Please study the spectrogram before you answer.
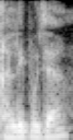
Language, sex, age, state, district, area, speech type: Assamese, male, 60+, Assam, Udalguri, urban, spontaneous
